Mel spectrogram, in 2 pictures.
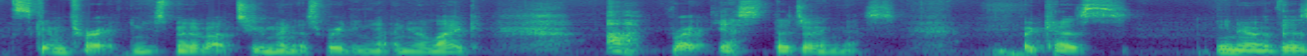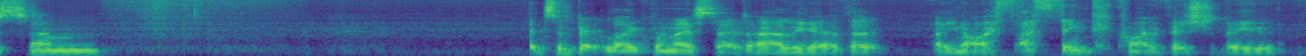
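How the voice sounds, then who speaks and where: An audio programmer appears as a guest in a casual technical interview, speaking in a low, expressive voice at normal speed. He thinks aloud and often corrects himself mid-phrase, and the recording is rough.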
